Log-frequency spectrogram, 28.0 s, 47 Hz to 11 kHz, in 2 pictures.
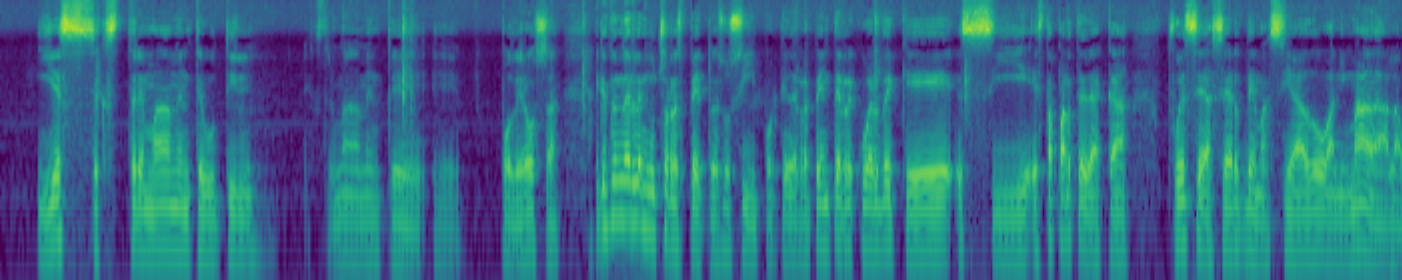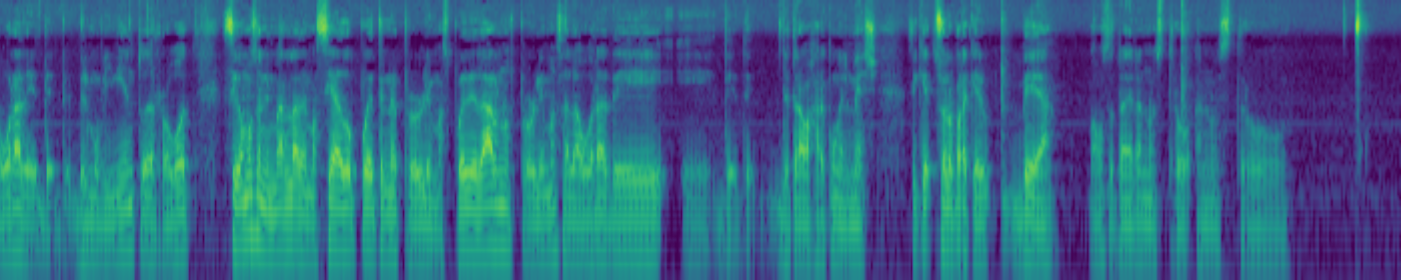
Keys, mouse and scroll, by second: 0.9 e, 3.3 click, 4.1 Tab, 4.3-4.8 scroll down 2, 4.8 click, 6.0-8.3 shift+drag, 8.7 Tab, 9.7 Tab, 11.8-12.5 scroll down 2, 13.7 scroll down 2, 17.3-17.6 scroll down 2, 19.3-19.7 scroll up 2, 19.8-20.1 scroll down 2, 20.8-21.1 scroll down 2, 25.0 shift+click.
